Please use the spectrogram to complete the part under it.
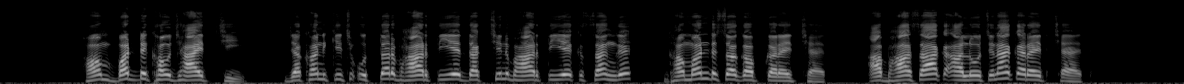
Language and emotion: Maithili, angry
